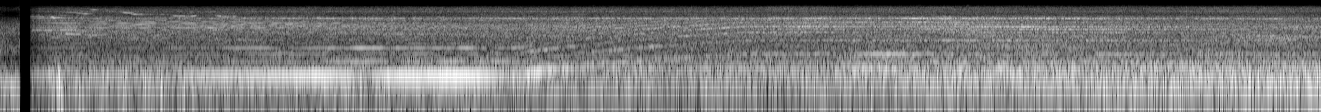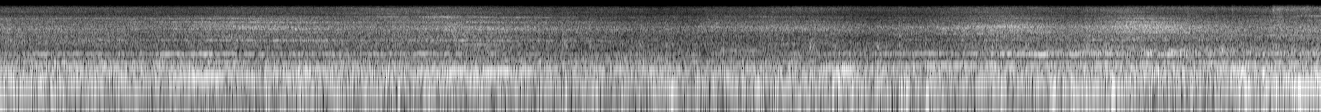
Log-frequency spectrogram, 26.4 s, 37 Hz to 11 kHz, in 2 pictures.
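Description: DB Class 403 ICE 3 high-speed electric train moving slowly along the platform. Its traction converters whine in a set of tones that glide upward together about five to seven seconds in, as the train picks up speed, then hold steady over the rumble of wheels on rail.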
